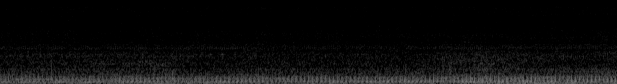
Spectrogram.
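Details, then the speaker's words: c.1897 Knapp Type D electric motor after minor repairs and cleaning, running with a makeshift brush: steady low hum with soft uneven throb about four times a second from rocking on its broken foot. "Kind of rocking because it's missing part of its original foot. And in fact, if I were to weight this slightly, I would imagine here is my interior growler. I'd imagine it wouldn't make that noise."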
